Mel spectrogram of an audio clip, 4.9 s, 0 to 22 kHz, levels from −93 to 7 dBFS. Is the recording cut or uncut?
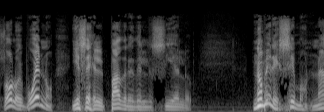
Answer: uncut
